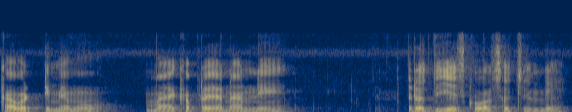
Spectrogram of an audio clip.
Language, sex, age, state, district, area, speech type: Telugu, male, 30-45, Andhra Pradesh, Konaseema, rural, spontaneous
